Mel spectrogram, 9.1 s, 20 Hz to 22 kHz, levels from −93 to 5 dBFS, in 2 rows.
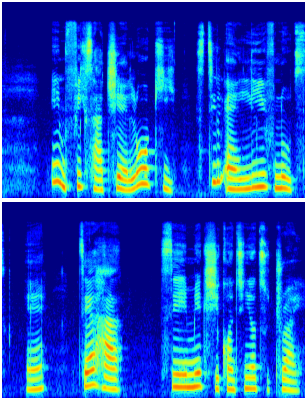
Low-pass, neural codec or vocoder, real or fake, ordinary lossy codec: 14.4 kHz; none; real; none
